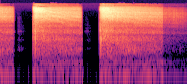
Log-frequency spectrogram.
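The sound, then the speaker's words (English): A voice imitates a boa constrictor's hiss: a brief hiss, then two longer, bright, sharp sibilant bursts separated by short silences, each fading gradually, with no talking. “Next came tss.”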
